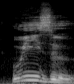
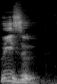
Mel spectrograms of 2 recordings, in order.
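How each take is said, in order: First: The word is said slowly and drawn out. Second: The word is said quickly and clipped. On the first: To Japanese ears it sounds like a lengthened vowel. "ゆっくり言えば" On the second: To Japanese ears it sounds like a short vowel. "早く言えば"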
